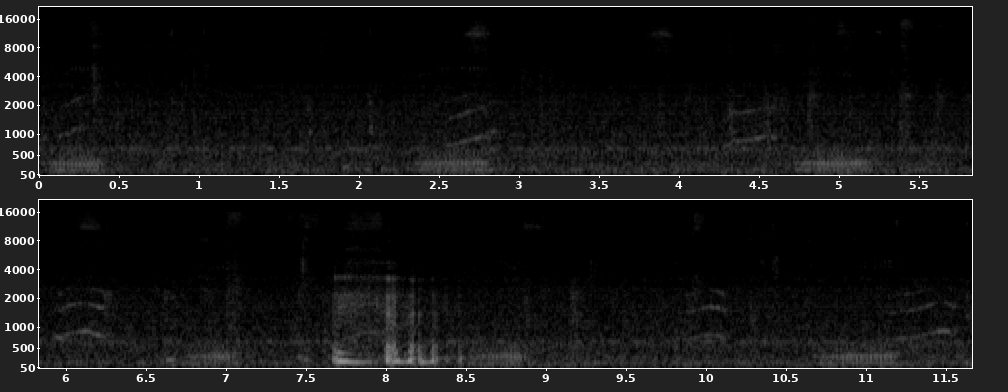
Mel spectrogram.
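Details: Three-week-old French Bulldog puppies indoors while nursing from their mother. They give faint, short, rising squeaks every couple of seconds, with a brief louder scuffling burst midway, over steady room hiss.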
